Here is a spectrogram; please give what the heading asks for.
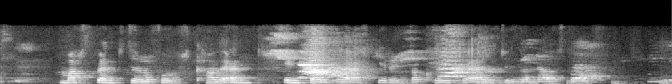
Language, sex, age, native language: Icelandic, female, 30-39, Icelandic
